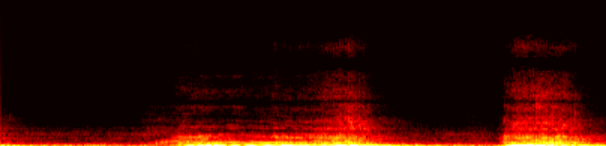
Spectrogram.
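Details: Lions Brutus and Titus roaring at Brookfield Zoo: a deep, groaning roar swells for about a second and a half, a pause follows, then a second shorter, powerful roar burst begins.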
